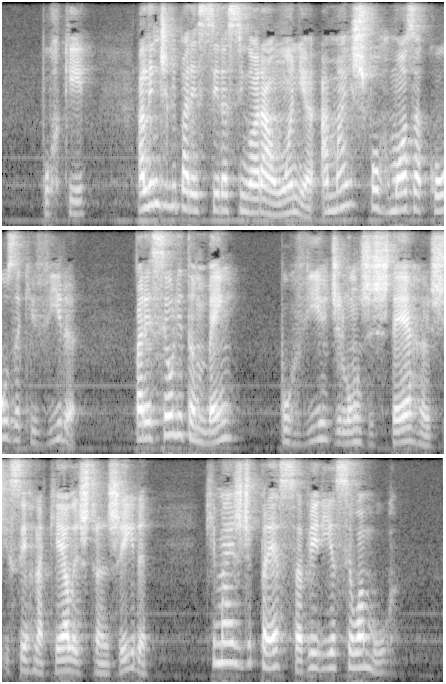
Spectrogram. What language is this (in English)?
Portuguese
